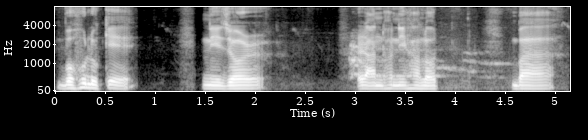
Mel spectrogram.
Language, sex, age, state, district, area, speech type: Assamese, male, 18-30, Assam, Dibrugarh, urban, spontaneous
